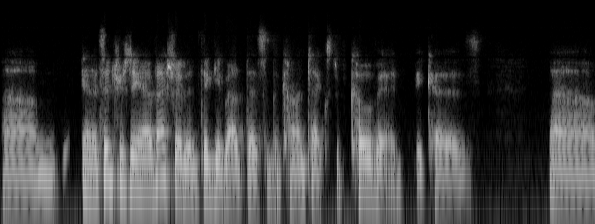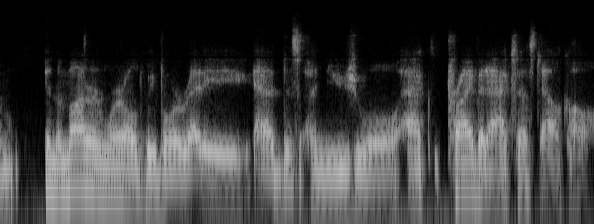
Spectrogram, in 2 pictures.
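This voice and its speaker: An ordinary voice with an American accent, a plain, everyday voice, moves at a moderate pace with ordinary pitch variation. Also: man, medium pitch for a man. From New Jersey. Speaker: professor. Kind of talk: casual interview.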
